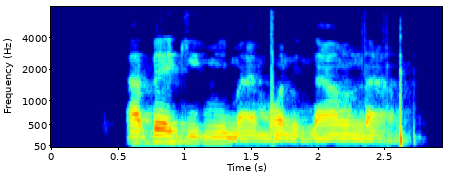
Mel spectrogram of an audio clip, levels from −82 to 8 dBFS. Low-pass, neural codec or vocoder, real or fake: 7.2 kHz; codec, 16 kHz, 16 kbps, FreqCodec, smaller model; fake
